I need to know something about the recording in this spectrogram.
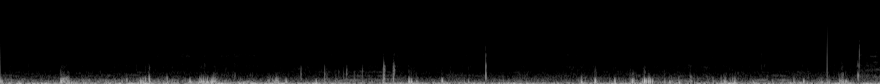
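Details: Abdominal bowel sounds: low, irregular rumbling with scattered clicks and gurgles.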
